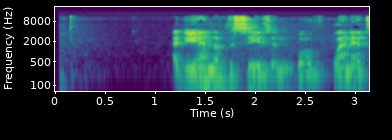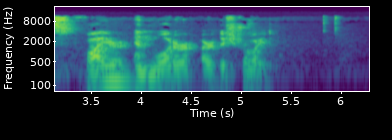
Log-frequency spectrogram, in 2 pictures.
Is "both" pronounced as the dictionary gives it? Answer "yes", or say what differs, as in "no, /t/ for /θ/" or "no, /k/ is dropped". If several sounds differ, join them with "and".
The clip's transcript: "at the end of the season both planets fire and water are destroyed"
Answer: yes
